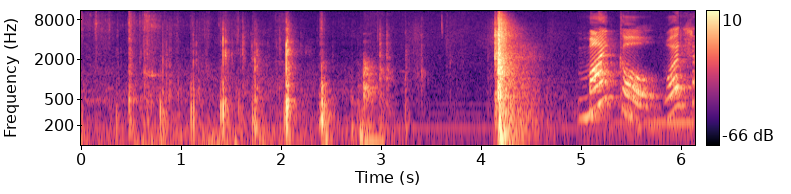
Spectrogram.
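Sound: door slamming shut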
